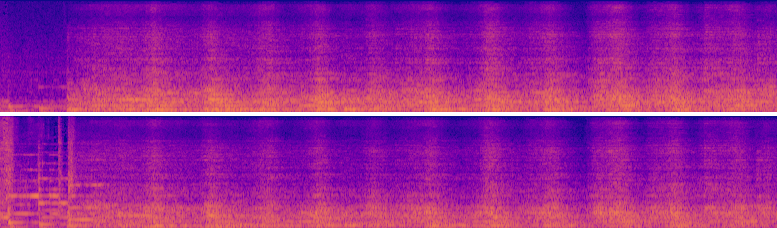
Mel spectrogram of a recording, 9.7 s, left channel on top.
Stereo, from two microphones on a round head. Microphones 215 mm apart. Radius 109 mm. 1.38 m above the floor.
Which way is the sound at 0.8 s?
25° right (ahead or behind).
